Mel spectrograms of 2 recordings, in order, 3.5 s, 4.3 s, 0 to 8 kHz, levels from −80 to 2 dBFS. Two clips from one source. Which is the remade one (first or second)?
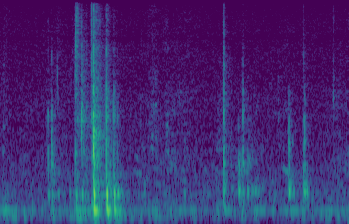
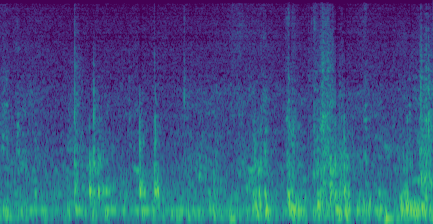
second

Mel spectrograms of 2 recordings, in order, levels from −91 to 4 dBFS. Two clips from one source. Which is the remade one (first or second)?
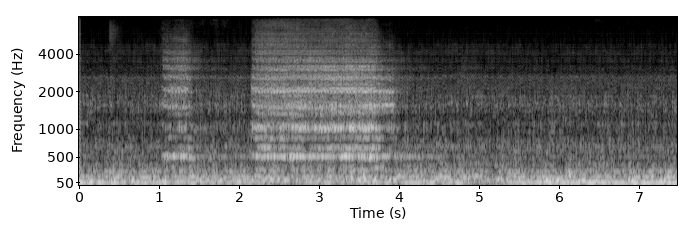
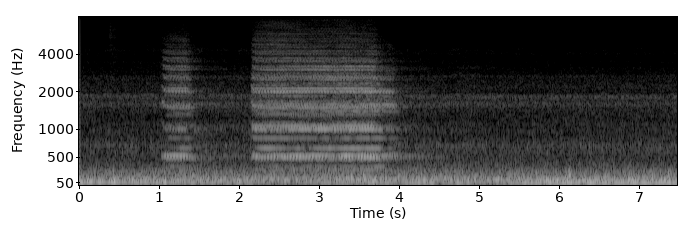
first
